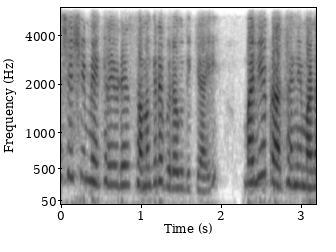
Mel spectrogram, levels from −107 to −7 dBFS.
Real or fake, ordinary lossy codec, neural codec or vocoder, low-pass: real; Opus, 16 kbps; none; 5.4 kHz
